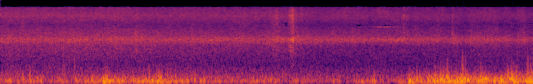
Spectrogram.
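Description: Strong gusty wind buffeting the microphone: an uneven low rumble that rises and falls, growing louder about three seconds in.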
